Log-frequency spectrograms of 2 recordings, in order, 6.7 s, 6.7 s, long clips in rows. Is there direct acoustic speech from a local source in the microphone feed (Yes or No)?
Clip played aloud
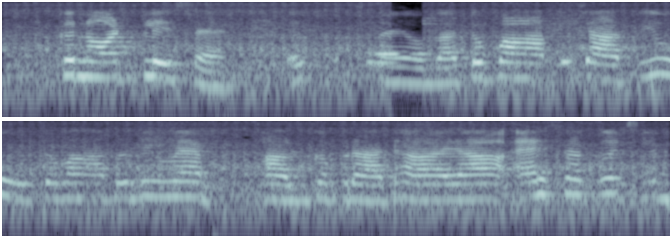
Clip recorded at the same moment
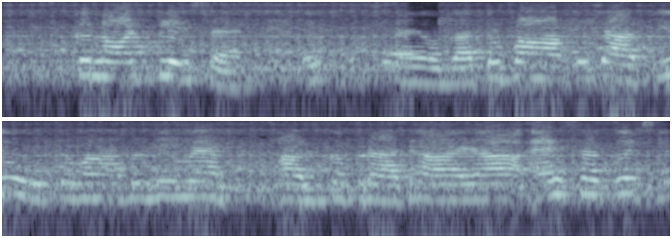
No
